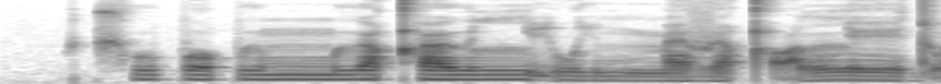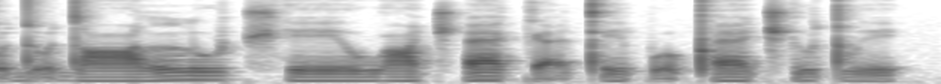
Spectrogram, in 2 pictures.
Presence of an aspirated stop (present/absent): present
